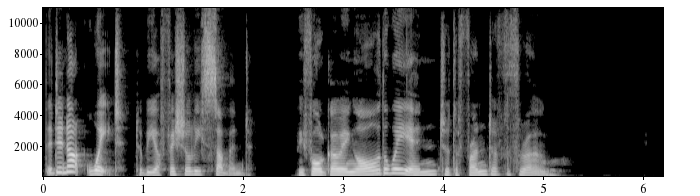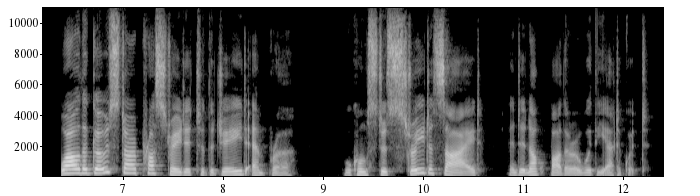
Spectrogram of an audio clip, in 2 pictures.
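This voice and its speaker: A woman's voice: on the low side, animated, normal speed. A woman narrating an audio drama in a scripted, dramatic storytelling style.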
